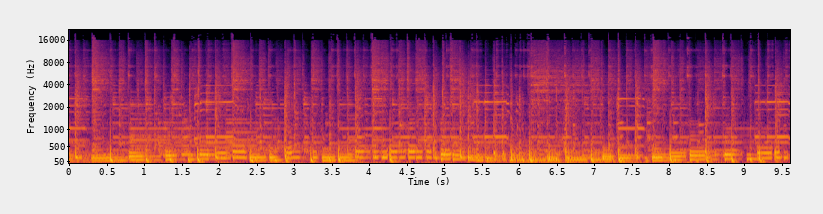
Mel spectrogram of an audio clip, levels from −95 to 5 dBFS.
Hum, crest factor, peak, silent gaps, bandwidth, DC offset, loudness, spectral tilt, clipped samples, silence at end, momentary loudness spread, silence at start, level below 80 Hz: none; 16 dB; 0 dBFS; none; 18 kHz; under 0.1%; -17 LUFS; -6 dB/octave; under 0.1%; 0 s; 2 LU; 0 s; -28 dBFS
